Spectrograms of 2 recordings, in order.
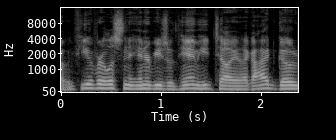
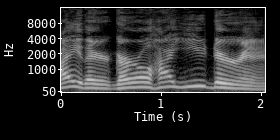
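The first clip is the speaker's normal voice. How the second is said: bad put-on Southern accent, slow and loud; 4 semitones higher, 6 dB louder than usual. Complaining about bad accents in movies, mocking with a bad Southern accent. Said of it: "There's no bad Southern".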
